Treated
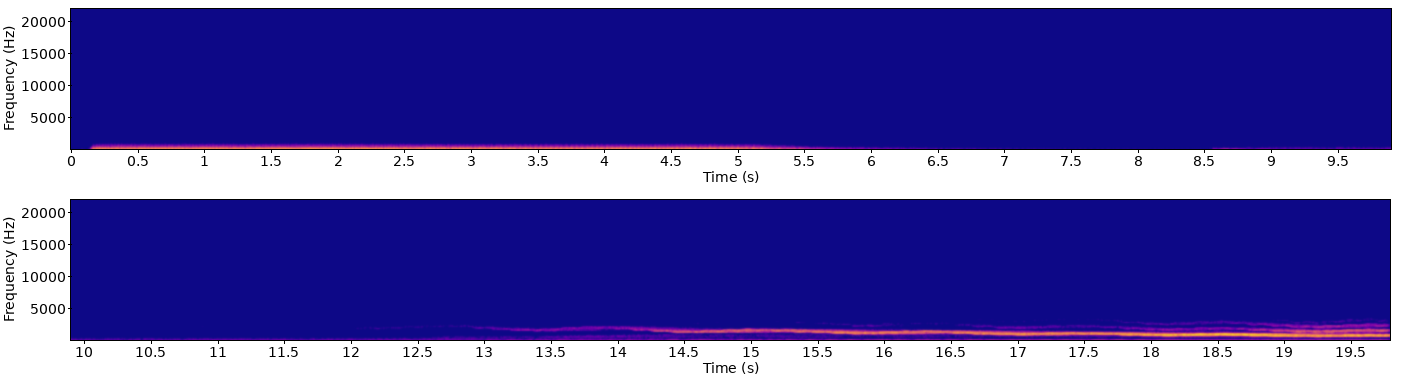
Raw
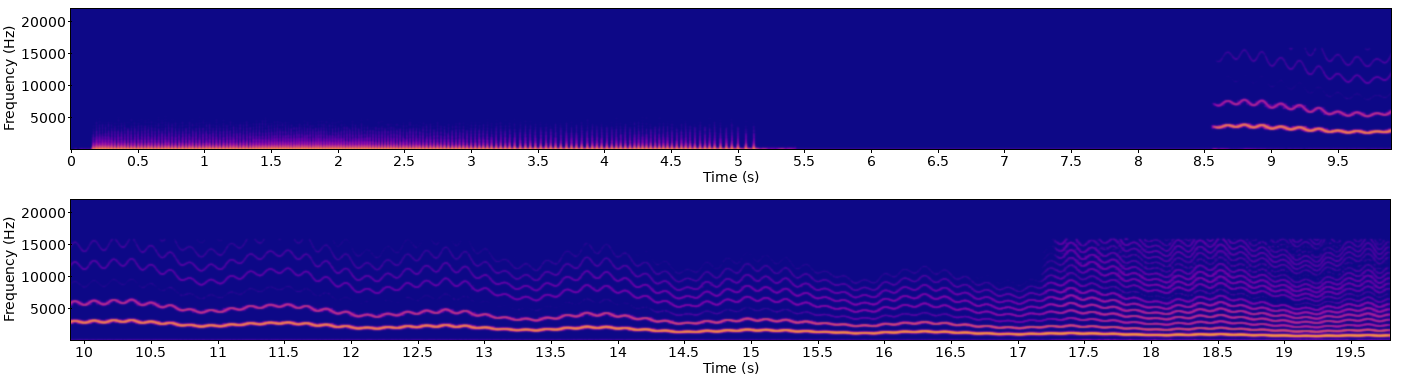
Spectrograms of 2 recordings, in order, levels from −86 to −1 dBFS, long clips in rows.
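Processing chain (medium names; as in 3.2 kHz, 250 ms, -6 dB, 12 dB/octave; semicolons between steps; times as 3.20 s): coarse spectral quantiser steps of 15 dB; bass shelf 94 Hz +4.5 dB; waveshaping leveller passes 2; peak limiter -20.5 dBFS, peak gain reduction 3 dB; low-pass sweep 640 Hz -> 1.3 kHz, 17.59–19.47 s; on a send: delay 283 ms -18.5 dB; on the sum: two-slope reverb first 0.95 s, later 3.4 s, from -26 dB, DRR -1.5 dB; low-pass sweep 190 Hz -> 1.2 kHz, 11.86–14.96 s; trim -9 dB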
